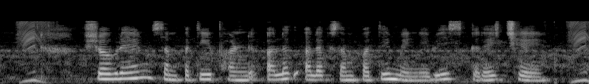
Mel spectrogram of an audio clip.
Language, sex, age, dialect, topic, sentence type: Maithili, female, 25-30, Bajjika, banking, statement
